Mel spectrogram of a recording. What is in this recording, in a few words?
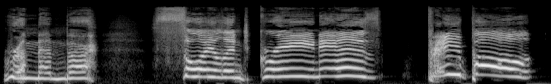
teengirl, voice; Left 4 Dead 2; l4d1 finale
